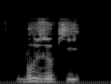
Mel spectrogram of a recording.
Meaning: bouzouki
- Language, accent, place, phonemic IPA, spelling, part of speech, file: French, France, Lyon, /bu.zu.ki/, bouzouki, noun, LL-Q150 (fra)-bouzouki.wav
